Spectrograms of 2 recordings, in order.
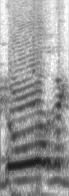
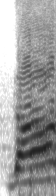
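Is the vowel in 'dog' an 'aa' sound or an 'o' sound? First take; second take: o; aa. First: The vowel is a rounded 'o' sound. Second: The vowel is an open 'aa' sound. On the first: The speaker calls it wrong. "हम जो है वो ओ की sound पढ़ रहे होते हैं" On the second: The speaker calls it right. "ये आ की साउंड देगा"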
